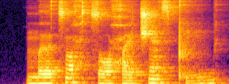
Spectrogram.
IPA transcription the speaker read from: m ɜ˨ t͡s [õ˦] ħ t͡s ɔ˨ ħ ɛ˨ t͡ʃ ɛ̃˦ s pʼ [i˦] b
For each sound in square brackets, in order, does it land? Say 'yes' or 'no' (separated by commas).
no, no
